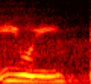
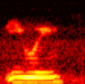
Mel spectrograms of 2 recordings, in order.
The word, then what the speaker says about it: Ely: it's Ely. It's pretty simple, but it's kind of hard if you don't know how to say it, but it's just Ely.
